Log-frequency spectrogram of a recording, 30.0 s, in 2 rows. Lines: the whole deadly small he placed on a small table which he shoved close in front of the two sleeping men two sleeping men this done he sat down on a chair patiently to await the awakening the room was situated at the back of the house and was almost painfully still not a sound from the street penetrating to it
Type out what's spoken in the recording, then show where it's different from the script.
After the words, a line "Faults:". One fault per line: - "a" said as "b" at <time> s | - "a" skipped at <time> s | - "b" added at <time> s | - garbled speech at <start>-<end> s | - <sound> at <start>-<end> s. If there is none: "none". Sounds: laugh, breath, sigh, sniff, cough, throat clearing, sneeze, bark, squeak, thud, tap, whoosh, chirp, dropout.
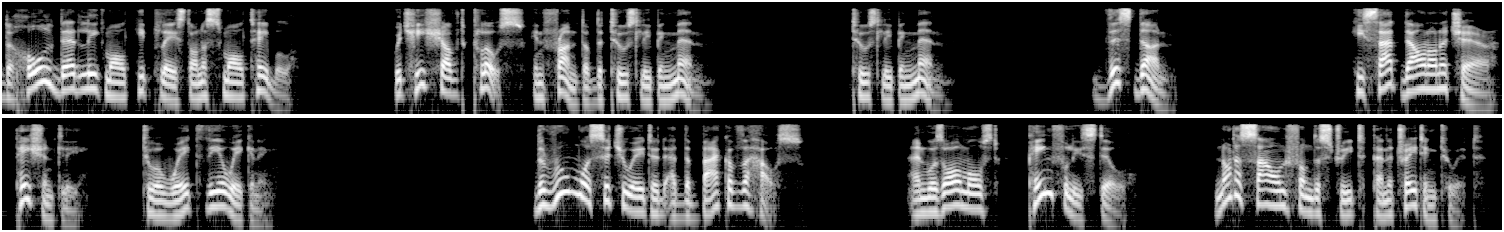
the whole deadly small he placed on a small table which he shoved close in front of the two sleeping men two sleeping men this done he sat down on a chair patiently to await the awakening the room was situated at the back of the house and was almost painfully still not a sound from the street penetrating to it
Faults:
none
